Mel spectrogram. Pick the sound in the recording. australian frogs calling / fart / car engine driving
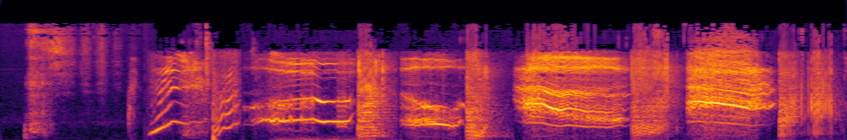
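fart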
